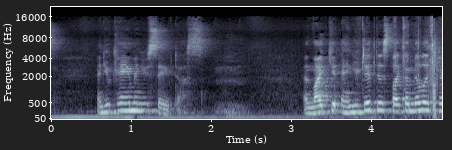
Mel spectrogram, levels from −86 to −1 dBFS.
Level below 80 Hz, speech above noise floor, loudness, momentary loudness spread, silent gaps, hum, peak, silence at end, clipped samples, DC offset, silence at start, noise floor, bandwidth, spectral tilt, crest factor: -44 dBFS; 22 dB; -23 LUFS; 19 LU; none; none; -2 dBFS; 0 s; under 0.1%; under 0.1%; 0 s; -45 dBFS; 17 kHz; -3 dB/octave; 22 dB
